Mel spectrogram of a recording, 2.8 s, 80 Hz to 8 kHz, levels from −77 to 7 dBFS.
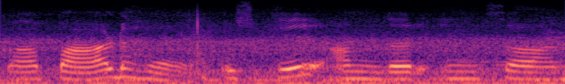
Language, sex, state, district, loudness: Hindi, male, Haryana, Charkhi Dadri, -15 LUFS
